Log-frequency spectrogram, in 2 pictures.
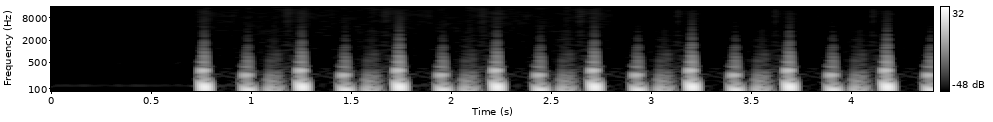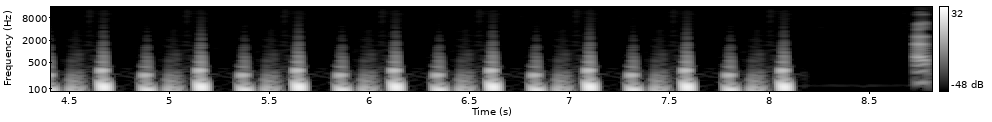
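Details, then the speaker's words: Summation gallop in a patient with both S3 and S4 at a heart rate of 120: a rapid, regular three-beat gallop cadence in which the extra diastolic sounds have fused. "this point the extra sounds in diast have fused and it is no longer possible to distinguish one from the other or even be sure how many sounds exist"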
